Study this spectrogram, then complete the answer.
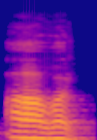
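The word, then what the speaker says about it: hour: आप देखिए इसमें से जो प्रोनाउंसिएशन है आवर में, अगर हिंदी में हम लिखते हैं उच्चारण आवर, क्या आ गया? आया तो आया तो निश्चित रूप से ये है, इसका माने कि ओवेल, इसके पहले हमें एन आवर होना चाहिए।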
